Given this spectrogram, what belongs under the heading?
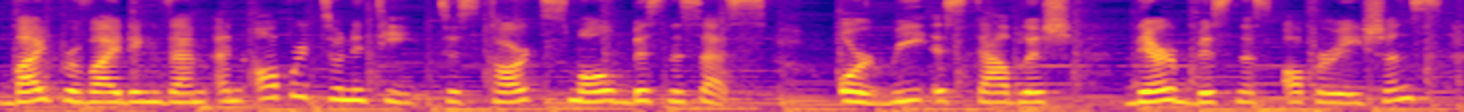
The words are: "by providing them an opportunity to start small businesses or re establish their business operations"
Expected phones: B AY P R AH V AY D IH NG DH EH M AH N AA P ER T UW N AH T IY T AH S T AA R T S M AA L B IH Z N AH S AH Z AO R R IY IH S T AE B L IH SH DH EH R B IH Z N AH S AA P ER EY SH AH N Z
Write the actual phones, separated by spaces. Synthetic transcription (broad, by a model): B AY P R AH V AY D IH NG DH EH M AH N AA P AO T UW N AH T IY T AH S T AA R T S M AA L B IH S N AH S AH S AO R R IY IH S T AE B L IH SH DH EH R B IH S N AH S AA P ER EY SH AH N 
